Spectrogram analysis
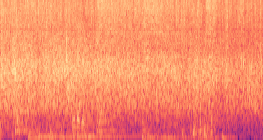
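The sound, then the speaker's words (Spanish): A crowd applauds steadily for two women, a dense wash of clapping that stays loud for the whole stretch, with low murmuring voices underneath. “Pero un fuerte aplauso para ellas dos.”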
